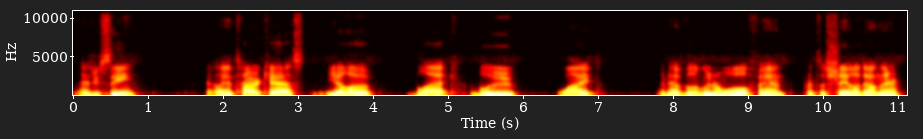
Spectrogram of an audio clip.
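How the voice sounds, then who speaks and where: A man's voice: mid-range voice, fairly even intonation, takes it slowly, clear, resonant tone, phone-quality sound. A man casually showing off his autograph collection at home, rambling and often losing his train of thought. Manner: rambling, loses track, self-corrects. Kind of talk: casual home video show-and-tell. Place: indoors at home, over a sofa.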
